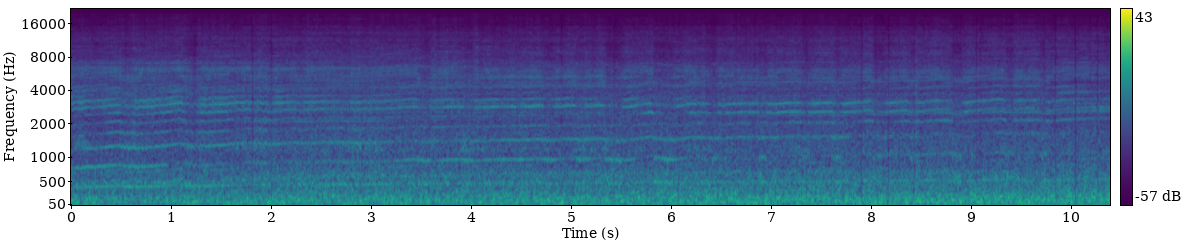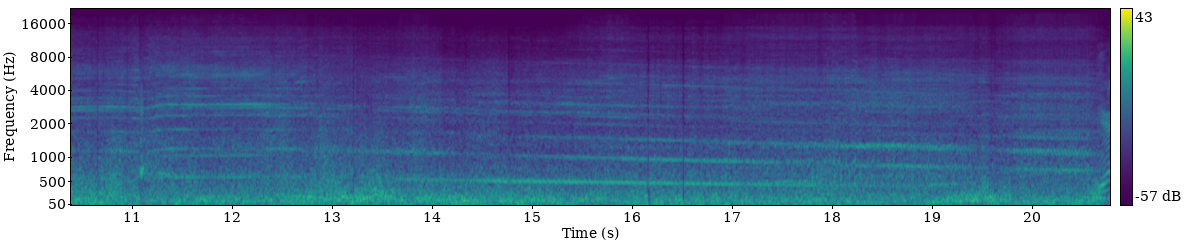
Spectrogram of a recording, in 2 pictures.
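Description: An EBMX V3 Ultra Bee electric dirt bike rides and pulls a wheelie, its motor giving a loud, steady whine whose pitch rises and falls with the throttle under constant wind rush, with no voices.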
